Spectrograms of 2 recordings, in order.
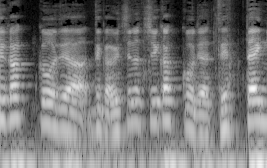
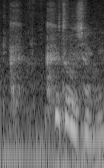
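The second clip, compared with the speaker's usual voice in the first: hushed whisper; 19 dB quieter, faster than usual. Pretend. Acting classmates whispering.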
